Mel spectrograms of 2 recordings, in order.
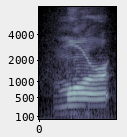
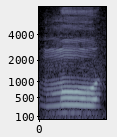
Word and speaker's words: Moor: What connects it up is even the word Moor, because it's pronounced differently in different parts of Africa. And they call themselves Moor, Mu, Mur.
